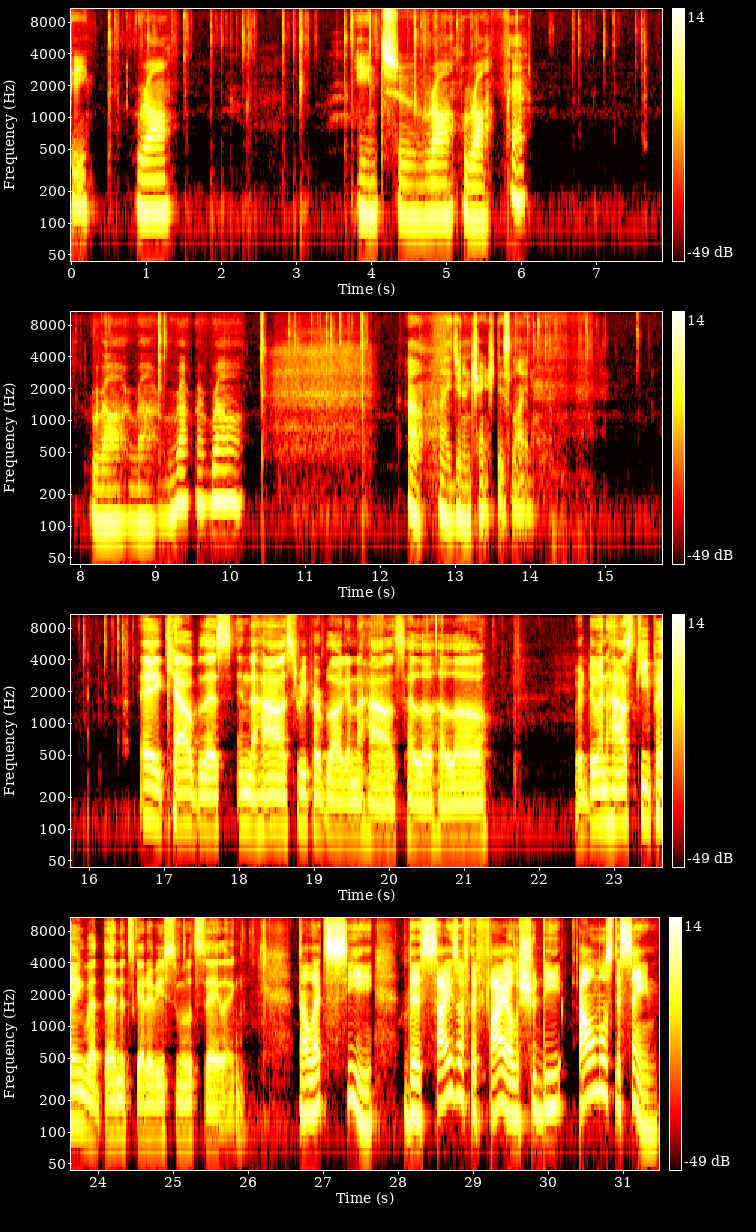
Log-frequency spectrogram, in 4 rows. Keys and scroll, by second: 7.0 super+c, 8.2 super+v, 11.0 super+c, 11.4 super+v, 16.1 super+c, 16.5 super+v, 19.8 super+b.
